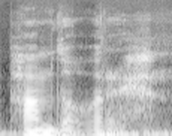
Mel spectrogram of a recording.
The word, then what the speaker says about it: Palme d'Or: Palme d'Or.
